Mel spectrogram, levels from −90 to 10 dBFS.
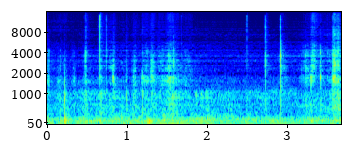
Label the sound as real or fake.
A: fake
